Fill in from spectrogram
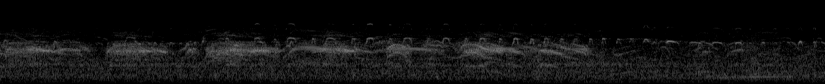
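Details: Whooper swans at Nosterfield on 28 February 2015, recorded with a Panasonic GX7 and Swarovski scope: a flock giving overlapping nasal, honking bugle notes, about one a second, in a steady ringing chorus.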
